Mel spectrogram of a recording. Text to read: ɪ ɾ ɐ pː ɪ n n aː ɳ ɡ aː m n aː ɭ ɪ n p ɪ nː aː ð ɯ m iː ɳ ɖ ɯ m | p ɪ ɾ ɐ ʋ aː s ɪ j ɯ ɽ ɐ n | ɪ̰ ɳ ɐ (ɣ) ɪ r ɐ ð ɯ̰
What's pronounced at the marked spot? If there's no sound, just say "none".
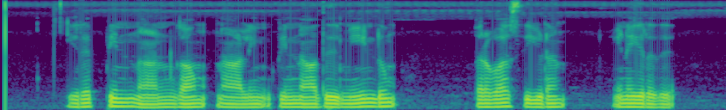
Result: ɣ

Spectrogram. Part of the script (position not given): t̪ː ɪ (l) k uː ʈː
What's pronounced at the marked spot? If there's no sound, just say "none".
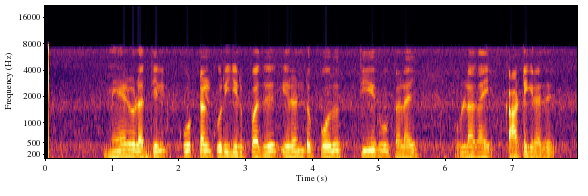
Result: l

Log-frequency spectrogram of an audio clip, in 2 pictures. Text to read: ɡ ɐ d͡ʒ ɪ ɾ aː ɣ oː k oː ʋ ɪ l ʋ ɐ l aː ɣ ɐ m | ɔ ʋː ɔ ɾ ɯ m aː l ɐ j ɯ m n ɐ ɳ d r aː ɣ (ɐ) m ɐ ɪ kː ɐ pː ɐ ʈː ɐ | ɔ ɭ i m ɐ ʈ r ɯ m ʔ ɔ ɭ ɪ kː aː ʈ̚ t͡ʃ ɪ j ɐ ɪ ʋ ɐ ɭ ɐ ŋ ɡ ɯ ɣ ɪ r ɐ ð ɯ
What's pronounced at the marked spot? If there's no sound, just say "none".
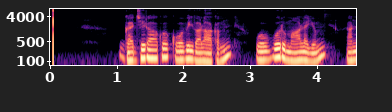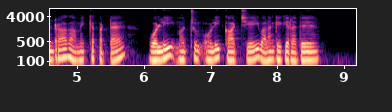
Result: ɐː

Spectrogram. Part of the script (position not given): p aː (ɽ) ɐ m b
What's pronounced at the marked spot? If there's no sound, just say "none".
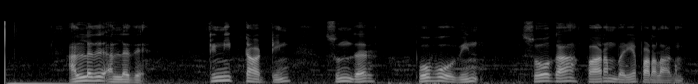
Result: ɾ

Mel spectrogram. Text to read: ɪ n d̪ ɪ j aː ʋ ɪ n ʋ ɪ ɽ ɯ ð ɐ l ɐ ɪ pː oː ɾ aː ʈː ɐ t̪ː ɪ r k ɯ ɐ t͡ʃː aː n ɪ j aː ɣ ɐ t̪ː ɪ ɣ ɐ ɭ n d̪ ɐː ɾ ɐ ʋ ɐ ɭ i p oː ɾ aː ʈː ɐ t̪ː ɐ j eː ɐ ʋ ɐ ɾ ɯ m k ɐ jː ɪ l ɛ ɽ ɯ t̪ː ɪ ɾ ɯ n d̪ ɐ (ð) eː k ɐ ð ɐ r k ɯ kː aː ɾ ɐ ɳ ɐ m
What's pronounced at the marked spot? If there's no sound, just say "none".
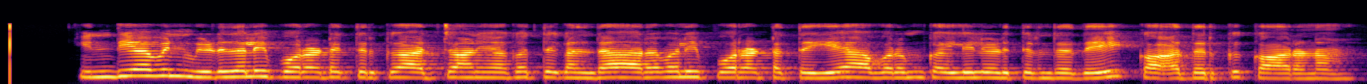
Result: ð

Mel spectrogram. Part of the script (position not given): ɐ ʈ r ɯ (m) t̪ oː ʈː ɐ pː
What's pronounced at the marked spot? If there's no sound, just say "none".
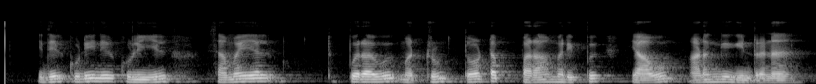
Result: m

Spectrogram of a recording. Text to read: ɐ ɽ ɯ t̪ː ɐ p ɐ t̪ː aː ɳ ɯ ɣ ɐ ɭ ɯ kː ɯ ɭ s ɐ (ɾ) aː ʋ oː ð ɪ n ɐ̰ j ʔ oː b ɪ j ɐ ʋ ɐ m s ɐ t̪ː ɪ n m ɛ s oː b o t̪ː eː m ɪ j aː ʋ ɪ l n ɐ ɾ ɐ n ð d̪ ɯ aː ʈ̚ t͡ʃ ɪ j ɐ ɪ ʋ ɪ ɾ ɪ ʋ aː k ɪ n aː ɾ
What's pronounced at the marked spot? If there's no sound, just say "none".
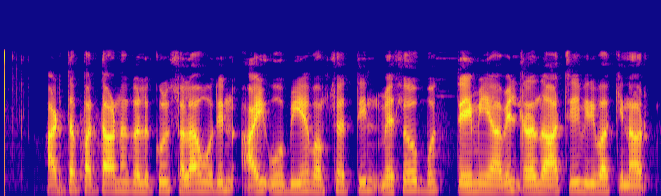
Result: l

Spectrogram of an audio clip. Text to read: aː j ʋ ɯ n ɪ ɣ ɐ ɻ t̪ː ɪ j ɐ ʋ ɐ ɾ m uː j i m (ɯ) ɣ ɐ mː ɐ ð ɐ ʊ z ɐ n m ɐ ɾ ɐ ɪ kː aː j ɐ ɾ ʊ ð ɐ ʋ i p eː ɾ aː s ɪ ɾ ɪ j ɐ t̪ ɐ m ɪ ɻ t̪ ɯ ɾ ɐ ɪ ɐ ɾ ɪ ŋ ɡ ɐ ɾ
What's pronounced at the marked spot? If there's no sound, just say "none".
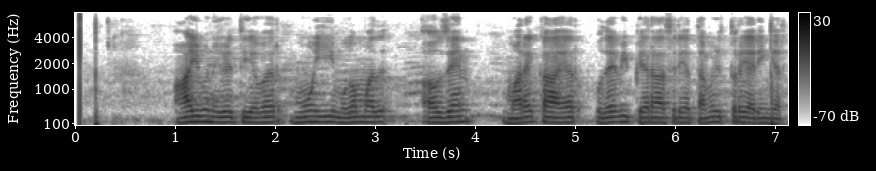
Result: ʊ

